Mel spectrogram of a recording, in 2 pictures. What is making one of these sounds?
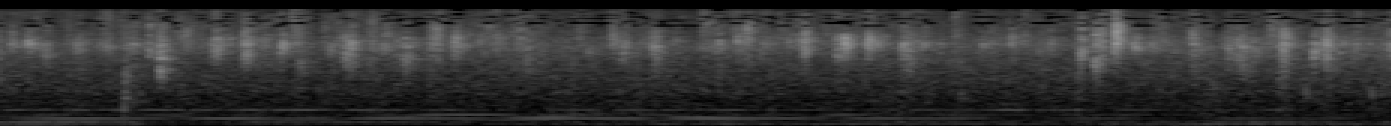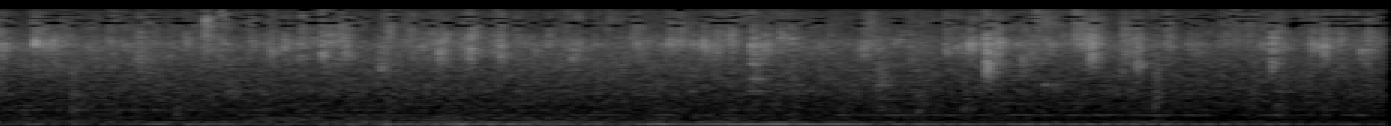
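Heavy rain splashes onto a puddle outdoors.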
